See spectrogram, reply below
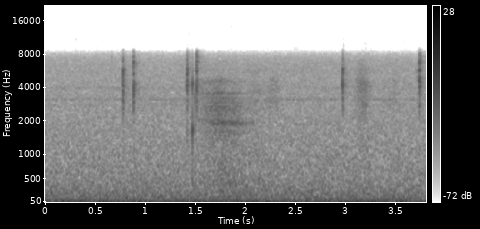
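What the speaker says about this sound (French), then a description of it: "Vous faites un clic droit, copier dessus." Mouse clicks in a Windows file window while fetching a file path for DOSBox, a few sharp isolated clicks spread over a steady low hum, close and fairly quiet.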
